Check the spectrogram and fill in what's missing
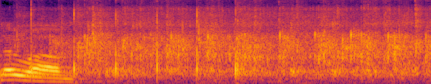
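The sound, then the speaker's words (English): A crowd breaks into steady applause, giving the Lord a hand after a piece of music, a dense, even patter of many hands clapping that holds at a constant level, just after a brief bit of a man's voice at the start. “So can we give the Lord a hand for that again?”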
